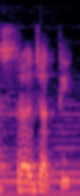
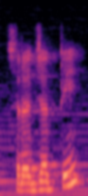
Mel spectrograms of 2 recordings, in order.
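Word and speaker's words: सृजति: वैसे सजति है लेकिन नीचे रका रफ आ रहा है तो हमको उच्चारण करना पड़ता है। तो इसका उच्चारण कैसे होता है? सजति। सजति फिर आप देखिए किमु पादान।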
